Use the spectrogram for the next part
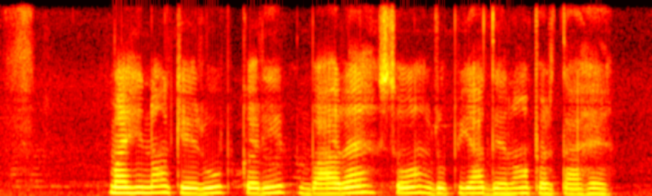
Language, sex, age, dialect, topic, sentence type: Maithili, female, 25-30, Angika, banking, question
